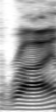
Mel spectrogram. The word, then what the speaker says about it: Raiola: anything yeah our guy Jose says it's Ry like Ry bread and TMZ is saying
